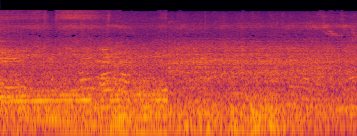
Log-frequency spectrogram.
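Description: Several people talking and greeting one another outdoors, over a steady low background rumble. A held steady tone sounds under the voices and stops about halfway through.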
